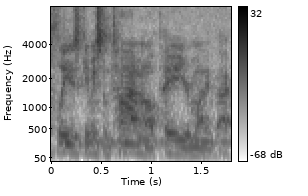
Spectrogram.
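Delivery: ordinary delivery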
